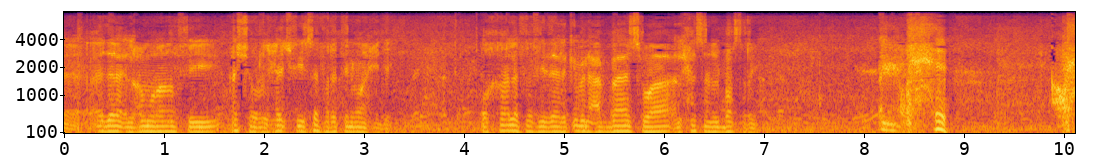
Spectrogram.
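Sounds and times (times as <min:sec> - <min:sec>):
speech: 0:00.4 - 0:07.3, 0:08.2 - 0:09.0, 0:09.9 - 0:10.1
person sneezing: 0:08.1 - 0:08.9, 0:09.9 - 0:10.1.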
